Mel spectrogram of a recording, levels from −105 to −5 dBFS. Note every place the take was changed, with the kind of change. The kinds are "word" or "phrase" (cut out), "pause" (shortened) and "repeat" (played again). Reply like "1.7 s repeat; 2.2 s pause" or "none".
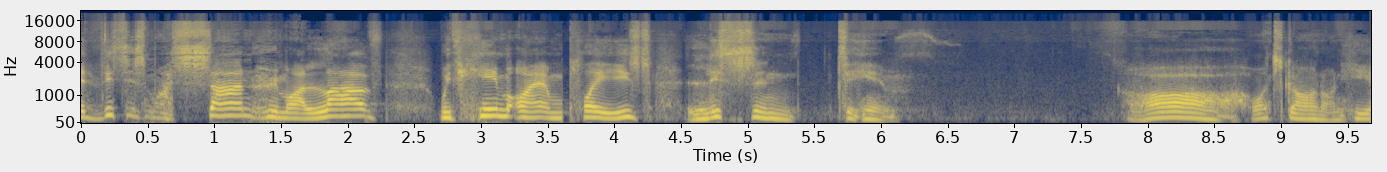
3.6 s word; 5.5 s pause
